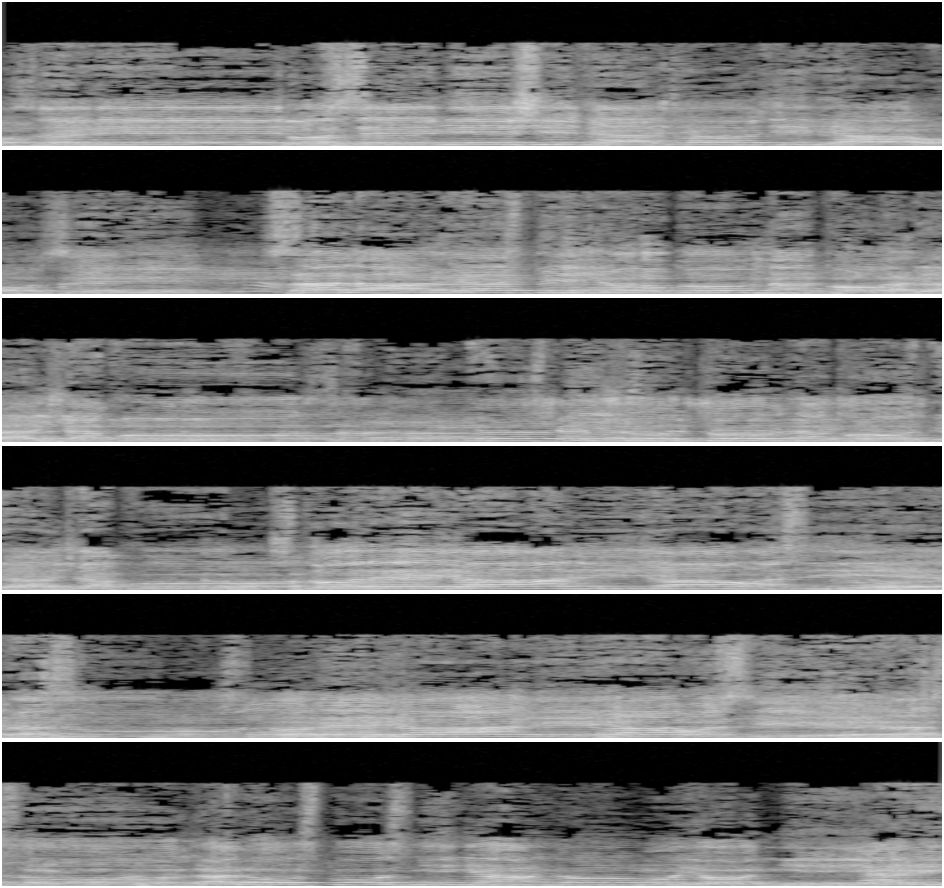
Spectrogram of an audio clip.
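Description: A group of men and boys chanting a song together in unison, unaccompanied, with long held notes.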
